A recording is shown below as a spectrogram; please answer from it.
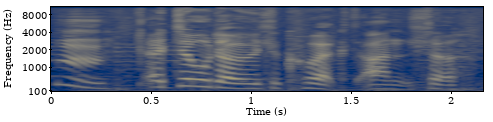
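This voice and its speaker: A streamer giving live game commentary and reading game text aloud in an animated, giggly way, with casual swearing. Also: mid-range voice, fairly quick, low-quality recording. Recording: music behind the voice. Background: game music.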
